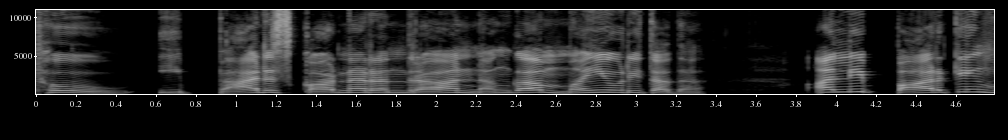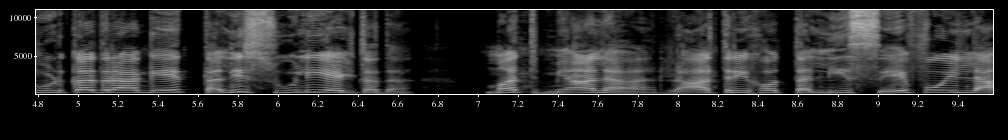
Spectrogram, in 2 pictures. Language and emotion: Kannada, angry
